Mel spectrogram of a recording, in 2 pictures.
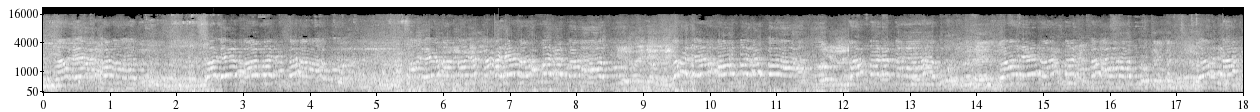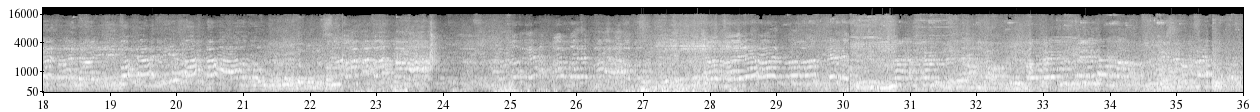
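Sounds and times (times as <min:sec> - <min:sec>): chatter of people: 0:00.0 - 0:36.0.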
